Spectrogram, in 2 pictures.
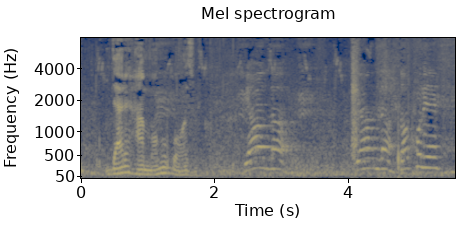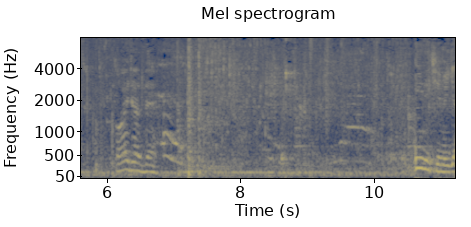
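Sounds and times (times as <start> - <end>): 
speech: 0.5 - 3.4, 4.1 - 7.6, 8.4 - 9.2, 10.2 - 11.2
water splashing while washing clothes by hand in a bathroom: 5.8 - 11.2.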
